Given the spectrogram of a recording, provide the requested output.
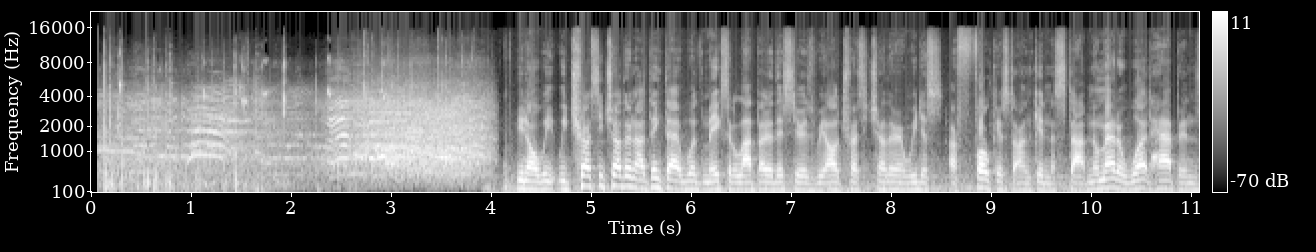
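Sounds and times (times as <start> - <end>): basketball dribbling: 0.1 - 2.4
sneakers squeaking on hardwood: 0.1 - 3.0
crowd noise: 0.1 - 4.1.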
